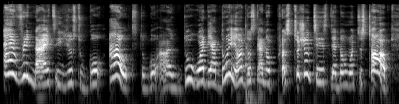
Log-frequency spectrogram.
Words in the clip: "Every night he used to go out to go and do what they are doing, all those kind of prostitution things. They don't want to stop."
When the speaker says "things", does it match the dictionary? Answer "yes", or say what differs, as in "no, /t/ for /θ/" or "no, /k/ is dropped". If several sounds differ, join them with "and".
no, /t/ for /θ/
